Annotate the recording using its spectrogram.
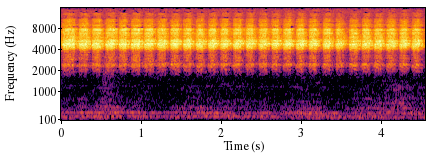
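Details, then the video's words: Crickets, Haut-de-Cagnes, 2013: a high, even chirping pulse about three times a second, dense and continuous, with a lower humming murmur in the background. "Haut de Cagnes en Grillons 2013"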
